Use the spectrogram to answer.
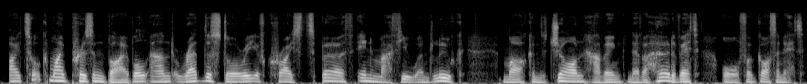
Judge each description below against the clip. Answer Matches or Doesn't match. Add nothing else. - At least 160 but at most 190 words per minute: Doesn't match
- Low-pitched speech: Matches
